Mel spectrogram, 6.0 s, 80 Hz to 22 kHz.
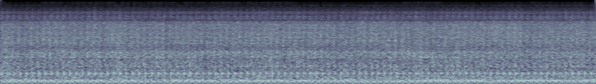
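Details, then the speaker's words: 1999 Craftsman lawn tractor, 20 hp V-twin, uneven lumpy idle with an irregular beat around three per second during a mowing test; rough running, owner suspects carburetor flooding needing a carb clean. "All right. Well, to me it sounds like a carb issue and we've had some flooding problems."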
